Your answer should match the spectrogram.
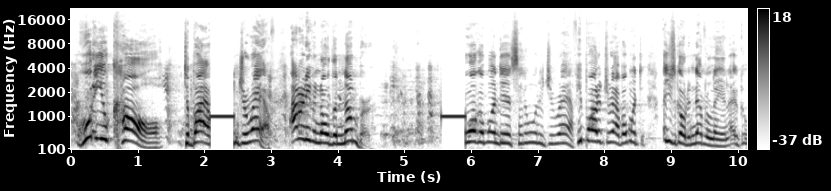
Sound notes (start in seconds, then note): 2.0 beep; 4.3 audience laughs; 5.5 beep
